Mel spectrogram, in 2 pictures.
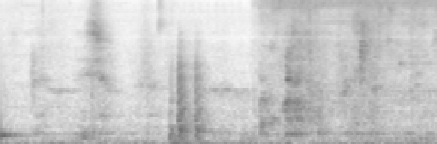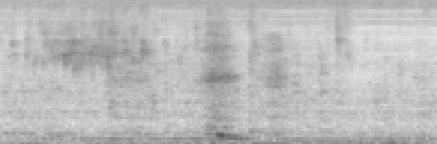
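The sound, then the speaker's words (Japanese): A shower runs steadily as a broad, hissing spray that starts abruptly after a few clattering knocks and continues fairly loud to the end. “あんまりシャワーの音、シャワー水を強くなめすぎないようにしてやっていきますね。もうこの水の音聞いただけで癒されない。”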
